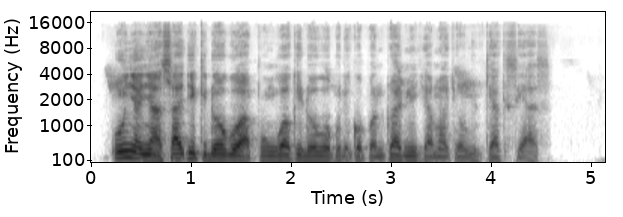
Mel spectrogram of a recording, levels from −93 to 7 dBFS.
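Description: Nothing stood out as a technical problem on listening to this speech recording.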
